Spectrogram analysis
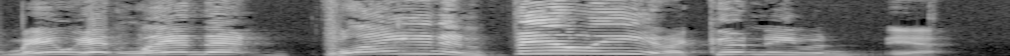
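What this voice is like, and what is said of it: Exaggerated redneck accent. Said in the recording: “I'm sounding like super redneck right now ... impression ... is pretty close.”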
